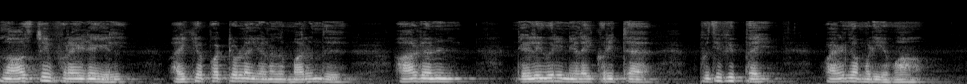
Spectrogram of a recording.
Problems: none marked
